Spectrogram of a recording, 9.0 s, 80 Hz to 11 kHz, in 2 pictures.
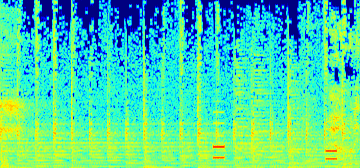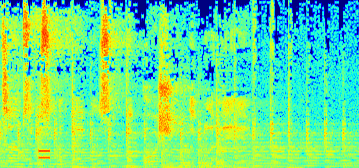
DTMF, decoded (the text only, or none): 6 1 4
